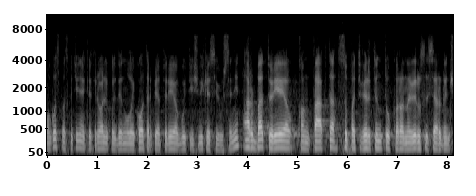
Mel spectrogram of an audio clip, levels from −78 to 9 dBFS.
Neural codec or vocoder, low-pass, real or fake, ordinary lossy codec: codec, 16 kHz, 2 kbps, FunCodec, trained on Chinese and English, 25 frames a second; 7.2 kHz; fake; Opus, 32 kbps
